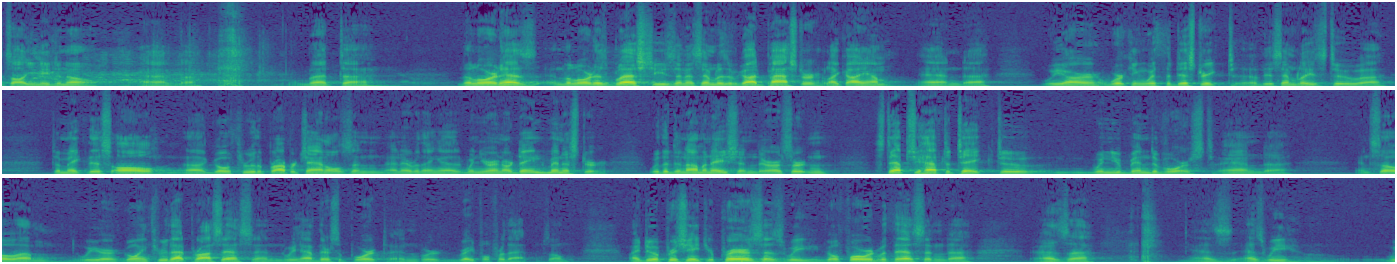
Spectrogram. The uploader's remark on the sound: Mt. Zion Church Live!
